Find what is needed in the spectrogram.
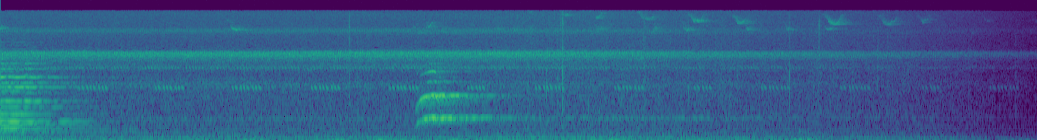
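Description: The last notes of a band fade in the first second and leave a faint outdoor nature recording: insects chirping in an even rhythm over a steady high drone. About four seconds in there is one louder animal call that rises and then holds. Everything fades to silence near the end.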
